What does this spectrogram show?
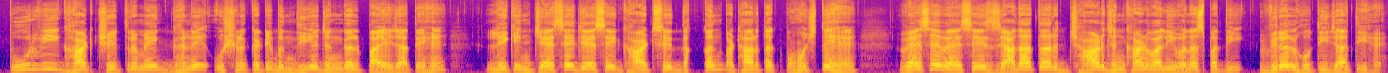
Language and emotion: Hindi, neutral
